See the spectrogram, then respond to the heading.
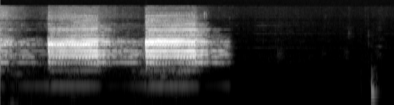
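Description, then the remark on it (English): A phone's bedtime alarm goes off with two loud, buzzy electronic bursts, each lasting about half a second, followed by silence and a brief low thump. “My um phone was like, "Bitch, it's bedtime. The fuck are you doing not in bed?"”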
